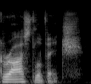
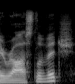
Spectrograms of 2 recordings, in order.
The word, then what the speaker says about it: Roslovic: Jack Roslovich. There you go. Oh, okay. Some people say Roslovich, some people say Roslovic.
